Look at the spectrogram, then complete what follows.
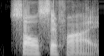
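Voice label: "salsify", American English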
